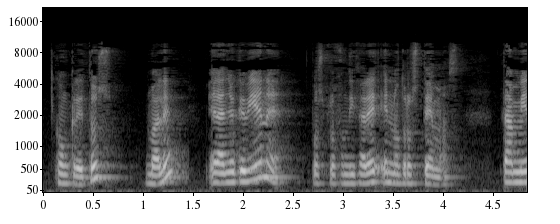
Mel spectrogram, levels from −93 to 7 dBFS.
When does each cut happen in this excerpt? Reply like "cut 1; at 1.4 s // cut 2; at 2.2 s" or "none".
cut 1; at 1.5 s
